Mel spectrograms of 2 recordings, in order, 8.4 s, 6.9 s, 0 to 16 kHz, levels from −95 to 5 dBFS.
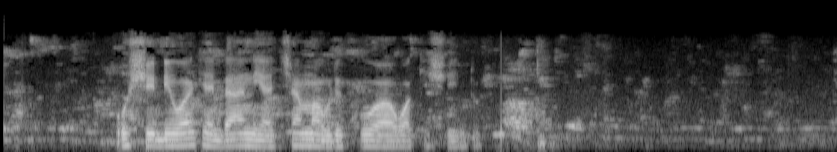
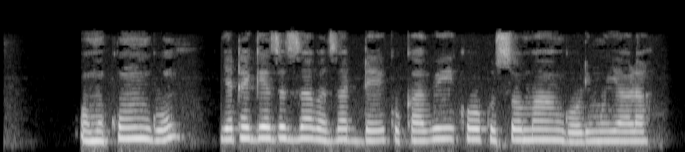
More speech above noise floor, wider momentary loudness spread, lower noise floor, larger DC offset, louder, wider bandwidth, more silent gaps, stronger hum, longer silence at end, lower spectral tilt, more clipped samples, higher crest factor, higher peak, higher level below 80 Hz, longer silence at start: second, 30 dB vs 60 dB; first, 19 LU vs 7 LU; second, -51 dBFS vs -77 dBFS; neither; second, -21 LUFS vs -17 LUFS; about the same, 8 kHz vs 8 kHz; neither; neither; second, 0 s vs 0.35 s; about the same, -5 dB/octave vs -5.5 dB/octave; neither; first, 22 dB vs 16 dB; about the same, -2 dBFS vs -2 dBFS; about the same, -58 dBFS vs -60 dBFS; second, 0.05 s vs 0.8 s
